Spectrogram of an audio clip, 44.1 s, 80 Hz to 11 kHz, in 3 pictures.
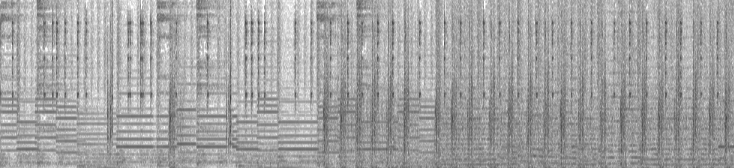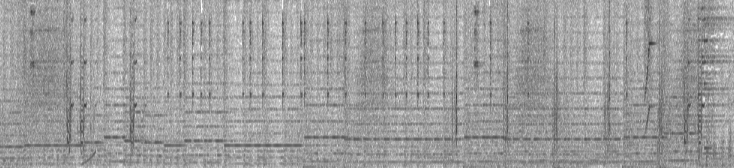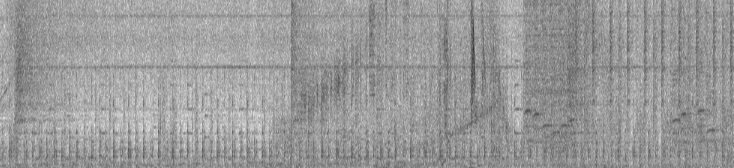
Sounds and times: Music: 0:00.0 - 0:44.0.

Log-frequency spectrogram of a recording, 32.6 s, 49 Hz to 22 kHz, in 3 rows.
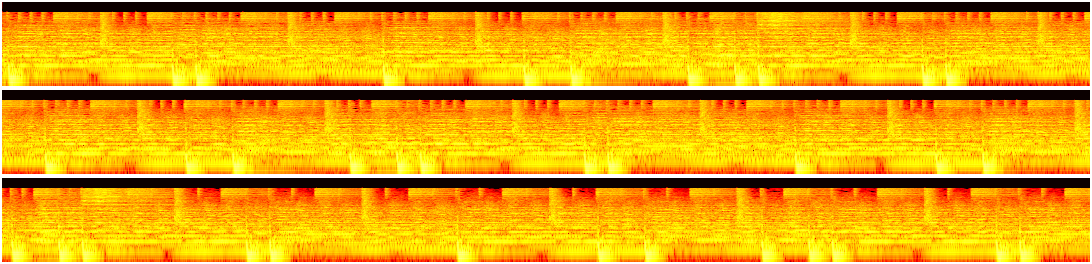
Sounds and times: Music: 0:00.0 - 0:32.6.

